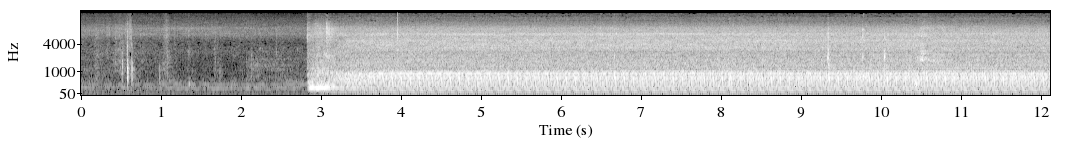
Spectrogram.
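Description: A few faint clicks, then about three seconds in a machine starts up suddenly and runs with a loud, steady hum.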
